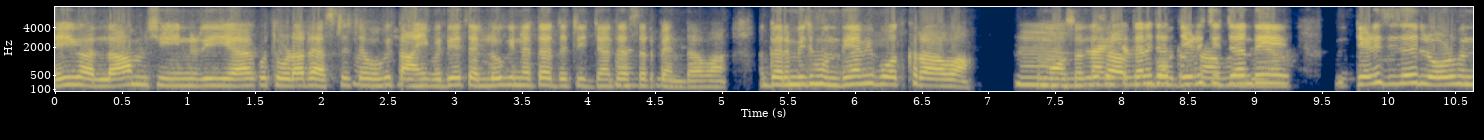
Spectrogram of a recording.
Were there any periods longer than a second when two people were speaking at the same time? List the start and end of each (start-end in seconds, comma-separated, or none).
7.4-9.1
